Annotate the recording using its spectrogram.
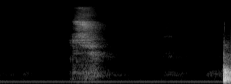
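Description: A single short, forceful exhale of effort through the lips, a brief hiss of breath about a second in, on a kettlebell row rep.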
